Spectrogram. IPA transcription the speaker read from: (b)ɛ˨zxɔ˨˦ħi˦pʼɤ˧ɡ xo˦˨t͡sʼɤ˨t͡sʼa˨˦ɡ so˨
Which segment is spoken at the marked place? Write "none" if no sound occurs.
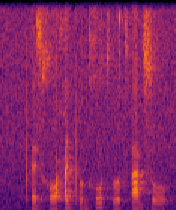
pʰ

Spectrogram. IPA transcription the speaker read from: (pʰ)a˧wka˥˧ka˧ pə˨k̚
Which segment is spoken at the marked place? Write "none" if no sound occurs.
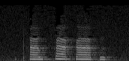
pʰ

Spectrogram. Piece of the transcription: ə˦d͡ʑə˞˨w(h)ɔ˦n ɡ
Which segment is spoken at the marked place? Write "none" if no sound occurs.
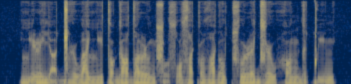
h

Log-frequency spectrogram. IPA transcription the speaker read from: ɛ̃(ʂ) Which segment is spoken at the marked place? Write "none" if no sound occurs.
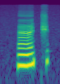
t͡ʃ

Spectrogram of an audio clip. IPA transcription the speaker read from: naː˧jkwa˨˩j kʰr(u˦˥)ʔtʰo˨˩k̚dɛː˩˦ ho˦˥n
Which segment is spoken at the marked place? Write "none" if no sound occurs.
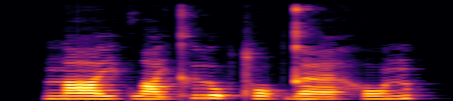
u˦˥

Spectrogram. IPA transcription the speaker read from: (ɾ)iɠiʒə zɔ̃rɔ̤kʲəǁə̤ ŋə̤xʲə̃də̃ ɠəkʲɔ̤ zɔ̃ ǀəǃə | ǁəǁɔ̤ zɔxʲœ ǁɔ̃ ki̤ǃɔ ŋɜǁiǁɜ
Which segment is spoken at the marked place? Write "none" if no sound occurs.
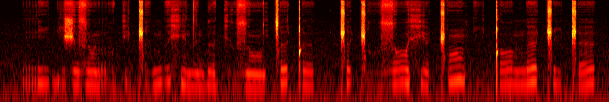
r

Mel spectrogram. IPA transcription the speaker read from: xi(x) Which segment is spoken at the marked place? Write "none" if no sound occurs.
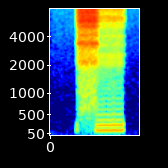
none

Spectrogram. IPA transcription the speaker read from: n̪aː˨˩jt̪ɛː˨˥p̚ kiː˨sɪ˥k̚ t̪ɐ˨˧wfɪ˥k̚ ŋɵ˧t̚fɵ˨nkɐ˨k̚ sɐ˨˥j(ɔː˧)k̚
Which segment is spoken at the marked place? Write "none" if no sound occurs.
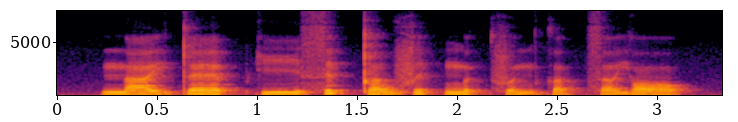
ɔː˧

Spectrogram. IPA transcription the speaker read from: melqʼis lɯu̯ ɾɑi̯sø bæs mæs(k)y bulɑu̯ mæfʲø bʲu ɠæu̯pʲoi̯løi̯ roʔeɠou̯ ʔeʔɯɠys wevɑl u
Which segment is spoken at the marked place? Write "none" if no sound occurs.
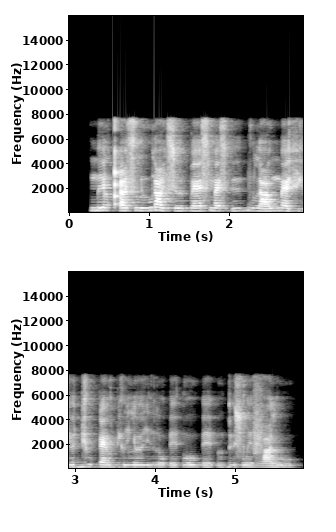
ʔ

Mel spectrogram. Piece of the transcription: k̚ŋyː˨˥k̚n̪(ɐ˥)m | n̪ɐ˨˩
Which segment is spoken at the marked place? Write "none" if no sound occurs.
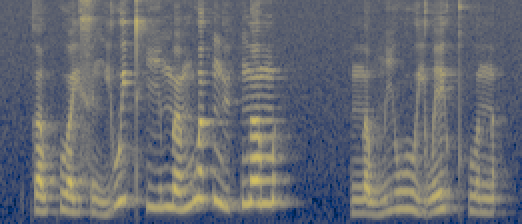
ɐ˥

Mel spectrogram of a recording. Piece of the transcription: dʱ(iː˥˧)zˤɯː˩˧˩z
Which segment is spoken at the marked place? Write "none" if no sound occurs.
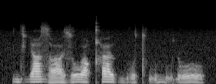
iː˦˥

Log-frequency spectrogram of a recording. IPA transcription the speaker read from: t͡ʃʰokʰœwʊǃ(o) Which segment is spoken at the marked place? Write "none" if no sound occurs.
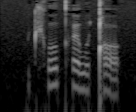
ɔ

